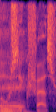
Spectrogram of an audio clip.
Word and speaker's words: Musikfest: Musikfest, right? Music. Right? That's how they say it.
